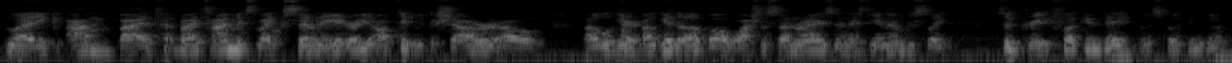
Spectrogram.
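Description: A man's voice: mid-range voice, fairly even intonation, fairly quick, distant mic. A man speaks in a loose, rambling storytelling way, swearing freely. He sounds set back from the microphone in an echoey room, with faint noise behind him. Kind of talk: casual chat.

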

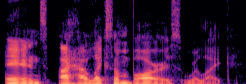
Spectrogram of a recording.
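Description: A young man on a podcast, chatting casually and animatedly, often jumping into excited bursts. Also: sits low, unhurried, vocal fry, no echo, clean studio sound. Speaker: podcast co-host, aspiring rapper.

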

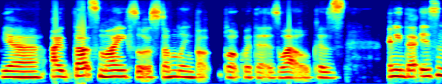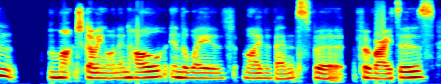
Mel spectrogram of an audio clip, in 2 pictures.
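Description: A woman's voice: lowish voice, fairly even intonation, slow, a bit bright, dry recording. A woman hosting a casual podcast interview, hesitant and self-deprecating, laughing often. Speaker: podcast host and editor.

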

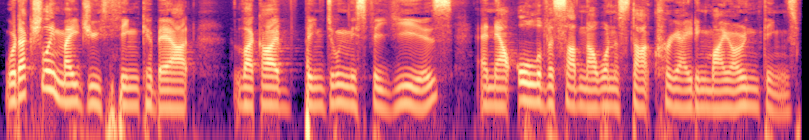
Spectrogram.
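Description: A man's voice: mid-range voice, fairly even intonation, normal speed, no echo, studio quality. A man interviewing a guest in a casual chat, asking easygoing, encouraging questions.

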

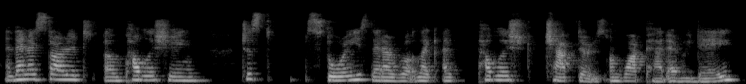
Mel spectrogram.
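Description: Woman in her 20s, lowish voice, rambles with tons of "like"s. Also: measured pace. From Germany. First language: German. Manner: rambling, filler-heavy storytelling with many "like"s. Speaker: guest author. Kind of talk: casual podcast chat.

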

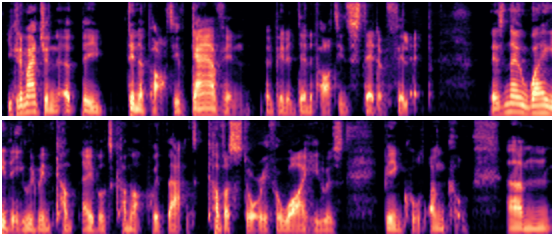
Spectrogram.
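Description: Male podcast co-host, lower register, tentative and rambling casual chat, dry sound. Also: a little fast, no echo. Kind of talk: casual chat about a radio drama.

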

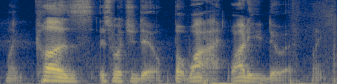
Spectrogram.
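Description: Creaky-voiced man chatting casually. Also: medium pitch, normal speed, background noise. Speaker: podcast co-host. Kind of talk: casual chat.

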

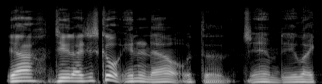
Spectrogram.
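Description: A man's voice: mid-range voice, lively intonation, normal speed, creaky, a little mellow, dry recording, studio quality. A young man chatting casually as a podcast co-host in an informal, slangy and blunt way. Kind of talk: casual chat between friends.

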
